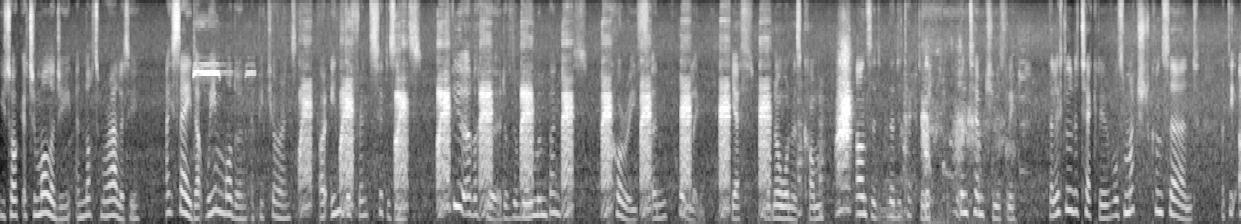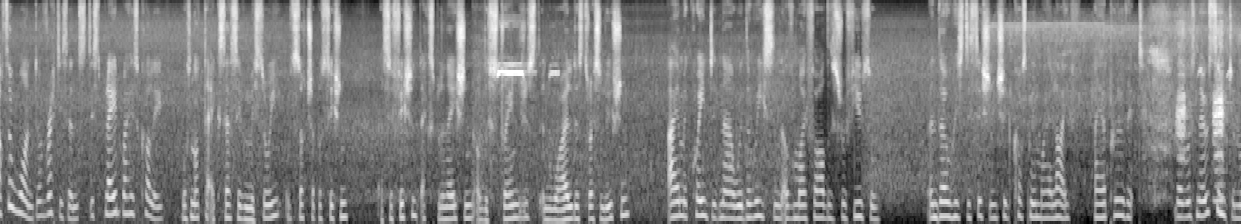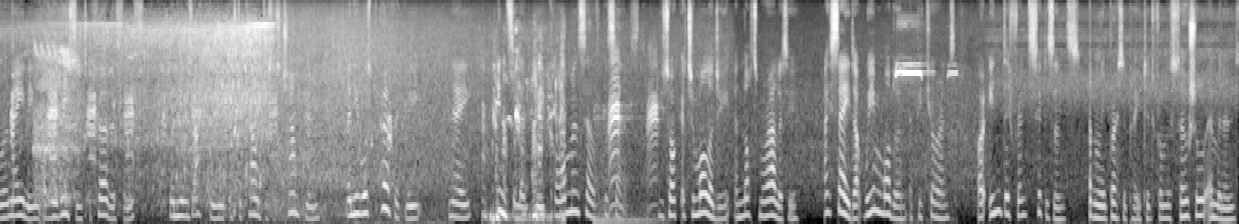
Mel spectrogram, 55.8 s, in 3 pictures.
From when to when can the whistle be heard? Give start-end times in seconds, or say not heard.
2.9-3.9, 26.1-27.1, 50.6-51.6.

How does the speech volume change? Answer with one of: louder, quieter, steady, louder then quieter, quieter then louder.
steady.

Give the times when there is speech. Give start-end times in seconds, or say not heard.
0.0-31.9, 32.5-55.7.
